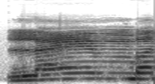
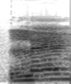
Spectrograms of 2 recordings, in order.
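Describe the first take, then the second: First: The final b sound is pronounced. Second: The final b sound is silent. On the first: The speaker calls it wrong. "लैम्ब नहीं है" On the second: The speaker calls it right. "लैम है ... B silent है आपका"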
